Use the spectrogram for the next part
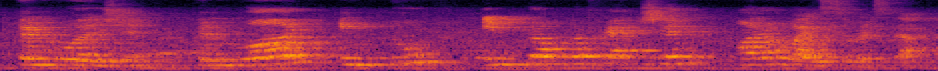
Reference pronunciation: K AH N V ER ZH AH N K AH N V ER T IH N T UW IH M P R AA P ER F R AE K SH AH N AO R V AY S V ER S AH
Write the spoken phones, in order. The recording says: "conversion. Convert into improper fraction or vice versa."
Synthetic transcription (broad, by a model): K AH N V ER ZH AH N K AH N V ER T IH N T UW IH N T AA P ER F EH K SH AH N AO R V AY S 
